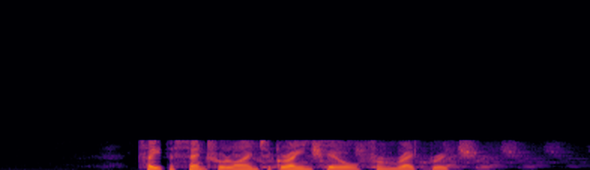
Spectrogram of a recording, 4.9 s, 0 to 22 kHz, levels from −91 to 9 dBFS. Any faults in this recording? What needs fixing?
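From 1.56 s to the end there's a feedback echo between two devices: a second device in the room replays the call and the first mic picks it up again, its canceller blind to it. The repeats land roughly every 0.4 s, peaking about 21 dB under the speech, thinning within the 4 kHz narrowband. Mute one device's speaker or use headphones so only one endpoint plays audio into the room.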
